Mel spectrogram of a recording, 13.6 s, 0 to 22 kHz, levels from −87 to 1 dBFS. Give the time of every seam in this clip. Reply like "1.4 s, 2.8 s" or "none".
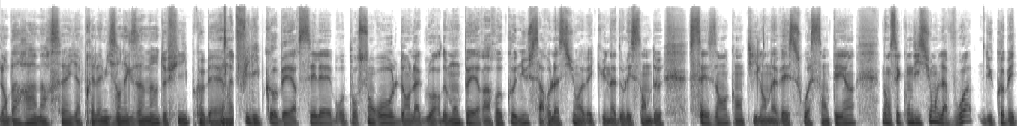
3.1 s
